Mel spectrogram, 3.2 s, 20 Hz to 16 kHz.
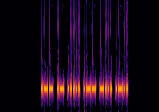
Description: Morse code, heard as a keyed tone, about 42 wpm, 700 Hz. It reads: WA5WBL
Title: USA Call Signs - 6 Characters - Repeated 3x - 45wpm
